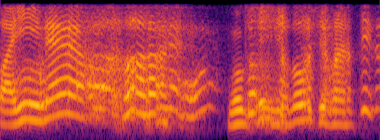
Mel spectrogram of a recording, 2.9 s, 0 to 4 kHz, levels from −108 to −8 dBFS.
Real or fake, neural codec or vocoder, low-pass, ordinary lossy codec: fake; codec, 24 kHz, 0.9 kbps, DualCodec; 3.6 kHz; AAC, 32 kbps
